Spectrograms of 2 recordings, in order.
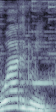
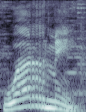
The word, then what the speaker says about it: Warmi: Lo propio acá es Warmi, escrito y pronunciado también Warmi. No tengo por qué modificar y decir Warme. No, eso está mal. Se escribe Warmi y se pronuncia Warmi.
